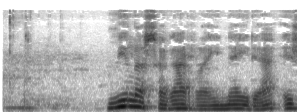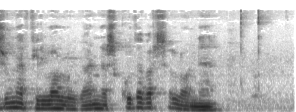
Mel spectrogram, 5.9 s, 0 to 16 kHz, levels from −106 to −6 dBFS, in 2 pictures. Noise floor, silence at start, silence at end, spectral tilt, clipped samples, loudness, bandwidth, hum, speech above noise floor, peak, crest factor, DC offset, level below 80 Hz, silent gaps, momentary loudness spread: -57 dBFS; 0.05 s; 0.35 s; -6 dB/octave; under 0.1%; -26 LUFS; 11.5 kHz; none; 32 dB; -8 dBFS; 18 dB; under 0.1%; -50 dBFS; none; 23 LU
